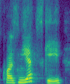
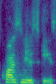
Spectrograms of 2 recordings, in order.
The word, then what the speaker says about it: Kwasniewski: And you actually pronounced it in the Polish way, which is quazyki. So you're right on brand. But if you're American or, you know, you don't speak Polish, it's Quasnuski.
